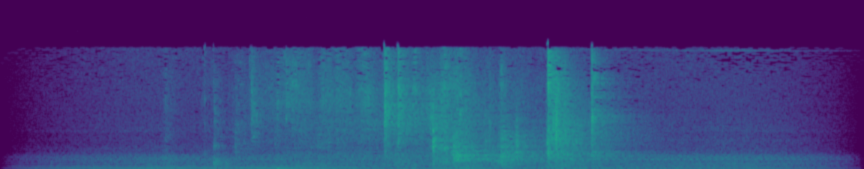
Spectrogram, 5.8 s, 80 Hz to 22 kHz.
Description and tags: elevator door open 1
The sound of a typical elevator door closing.
Recorded at a hotel in Surfer's Paradise with a Zoom H1.
sliding, elevator, door, lift, closing, open, opening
